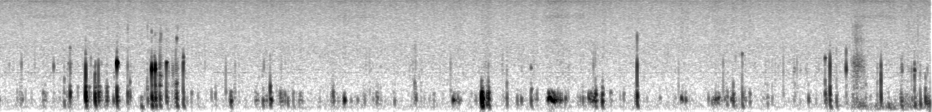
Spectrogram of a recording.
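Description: Bursts of gurgling and bubbling bowel sounds, ordinary stomach growling.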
